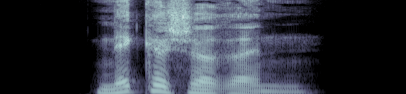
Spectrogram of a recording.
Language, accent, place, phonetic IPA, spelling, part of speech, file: German, Germany, Berlin, [ˈnɛkɪʃəʁən], neckischeren, adjective, De-neckischeren.ogg
- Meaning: inflection of neckisch: 1. strong genitive masculine/neuter singular comparative degree 2. weak/mixed genitive/dative all-gender singular comparative degree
